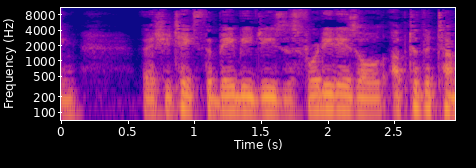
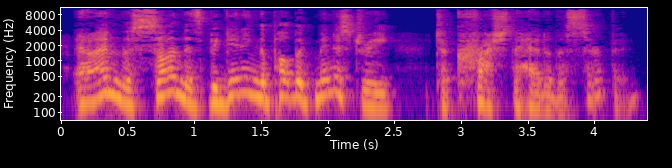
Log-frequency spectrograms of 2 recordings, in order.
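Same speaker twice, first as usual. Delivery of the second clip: high, raised, fervent preacher's dialogue; impassioned revelation; 8 semitones higher, 4 dB louder than usual. Acted. Jesus reveals his mission to his mother, impassioned. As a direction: build it up as a momentous declaration.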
